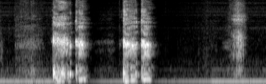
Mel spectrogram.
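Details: Sick, stuffy woman with a nasty cold coughing relentlessly: two paired, harsh coughing bursts with a hoarse, barking quality over a steady low background hum; barking cough.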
